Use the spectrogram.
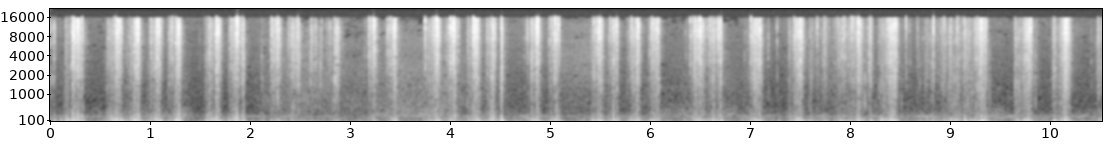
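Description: A palm-sized white-green artificial rubber flower with spiky petals is held in one hand and scratched with the nails of the other. Rapid, uneven bursts of dry, bright scratching crackle over a faint steady low hum. Each stroke cuts off almost instantly, with no ring.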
